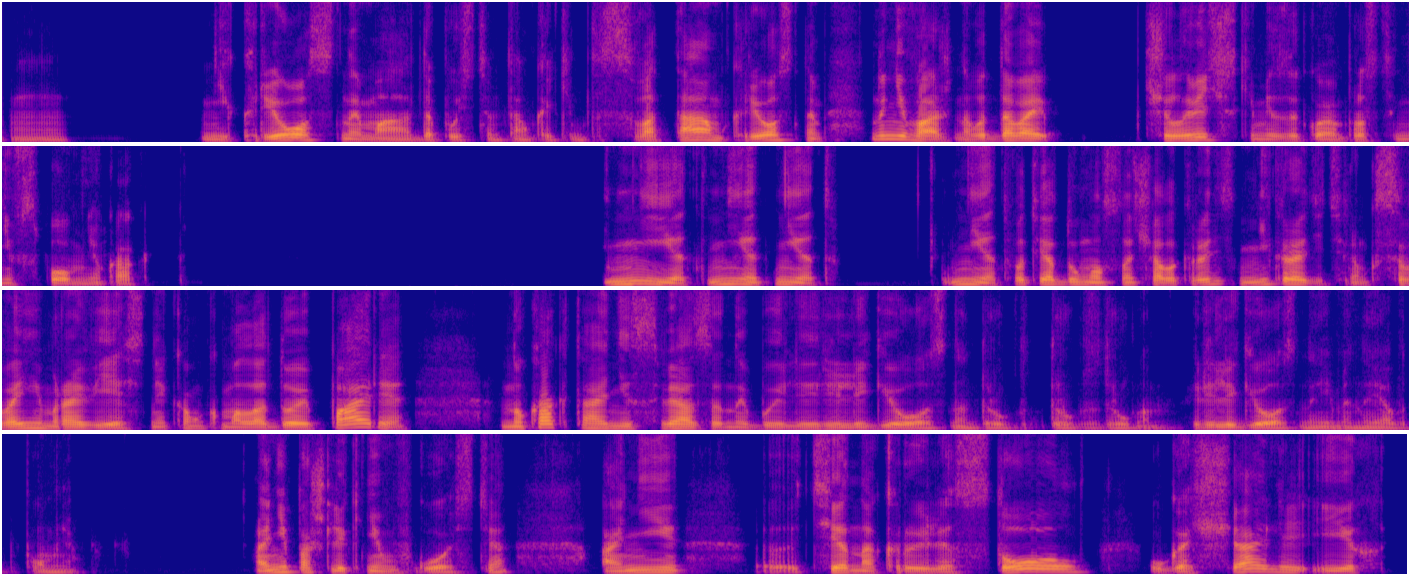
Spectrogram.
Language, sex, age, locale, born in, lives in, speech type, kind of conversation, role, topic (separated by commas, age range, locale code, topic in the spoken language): Russian, male, 45-49, ru-RU, Ukraine, United States, conversation, unstructured, none, Почему люди изменяют, даже если любят?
